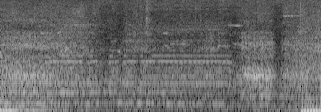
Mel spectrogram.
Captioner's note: sirens wailing; traffic horns honking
